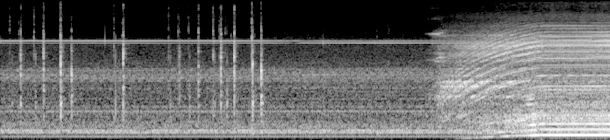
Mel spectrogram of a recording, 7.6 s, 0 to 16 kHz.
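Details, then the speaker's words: Tree Journeyman 325 CNC mill spindle commanded S3500 in reverse after adjusting drive pot to cut zero-speed creep; control clicks then smooth whine climbing evenly to speed without erroring, sounds good: normal spindle run in reverse. "yep that sounds good"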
